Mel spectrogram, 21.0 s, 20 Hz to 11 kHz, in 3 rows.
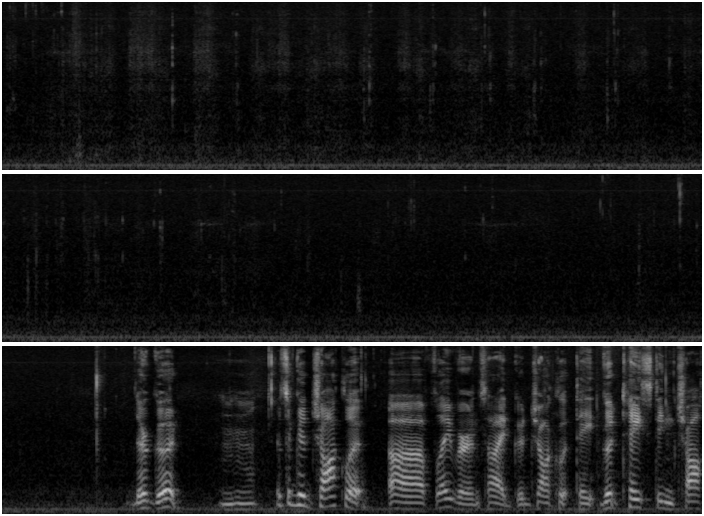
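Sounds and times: people chewing crunchy biscuits: 0:00.0 - 0:14.1
steady low hum: 0:00.0 - 0:21.0.

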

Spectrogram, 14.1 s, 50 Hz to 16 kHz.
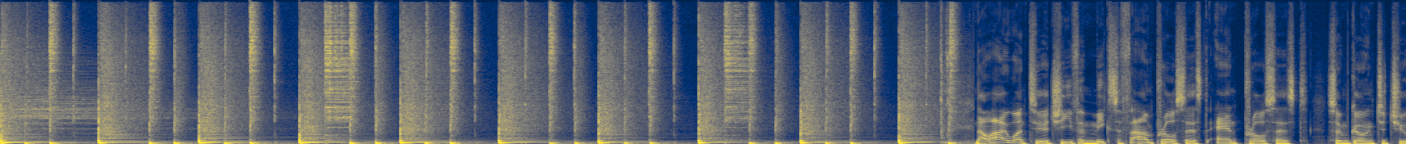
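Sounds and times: kick hi-hat and cymbal hits: 0:00.0 - 0:09.8
compressed snare hits: 0:09.0 - 0:09.8.

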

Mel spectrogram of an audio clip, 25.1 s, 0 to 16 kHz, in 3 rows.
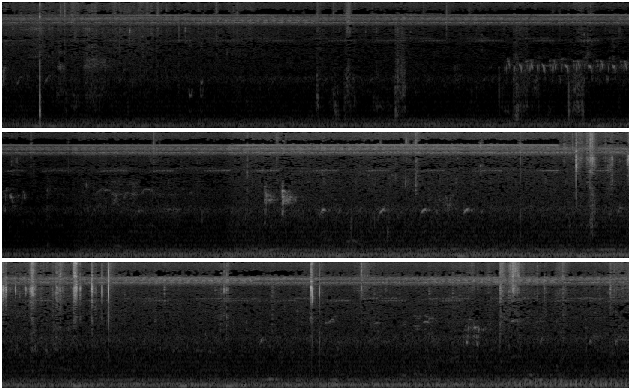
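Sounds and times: steady low rumble: 0:00.0 - 0:25.0
faint high chirping calls: 0:06.0 - 0:18.0, 0:18.6 - 0:25.0.

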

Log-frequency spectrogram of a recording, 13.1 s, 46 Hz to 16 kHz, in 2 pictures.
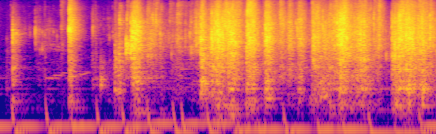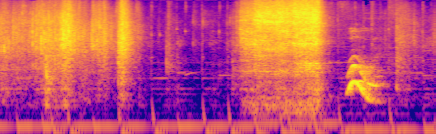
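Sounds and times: plastic film crinkling and tearing: 0:00.2 - 0:08.8.

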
